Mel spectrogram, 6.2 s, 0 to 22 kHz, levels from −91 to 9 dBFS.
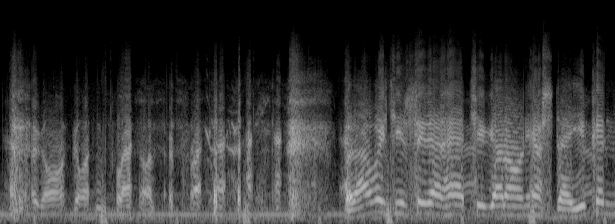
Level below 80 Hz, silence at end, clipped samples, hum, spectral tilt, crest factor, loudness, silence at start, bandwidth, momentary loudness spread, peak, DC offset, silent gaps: -48 dBFS; 0 s; under 0.1%; none; -6 dB/octave; 18 dB; -27 LUFS; 0 s; 10.5 kHz; 8 LU; -8 dBFS; under 0.1%; none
